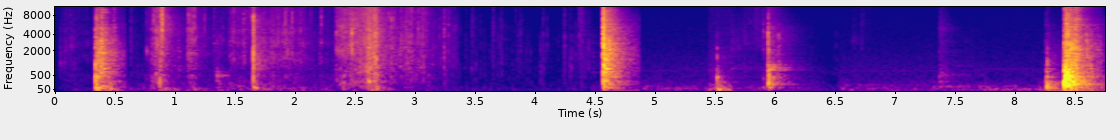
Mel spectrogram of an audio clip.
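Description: Clear plastic wrapping crinkling and tearing as it is pulled off a large chocolate Easter egg, in quick rustling bursts for about three seconds. Then a sharp knock about halfway through, followed by two lighter knocks about a second later.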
